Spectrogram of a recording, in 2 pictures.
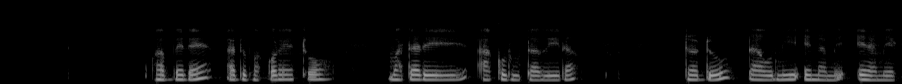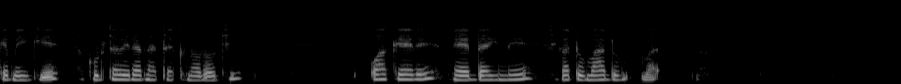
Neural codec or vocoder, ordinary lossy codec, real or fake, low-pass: none; none; real; none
